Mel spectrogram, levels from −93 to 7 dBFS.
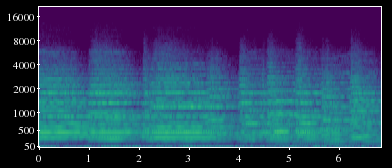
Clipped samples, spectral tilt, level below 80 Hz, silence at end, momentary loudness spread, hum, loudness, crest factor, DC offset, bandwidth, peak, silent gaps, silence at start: under 0.1%; -4.5 dB/octave; -60 dBFS; 0 s; 7 LU; none; -30 LUFS; 14 dB; under 0.1%; 8.4 kHz; -16 dBFS; none; 0 s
